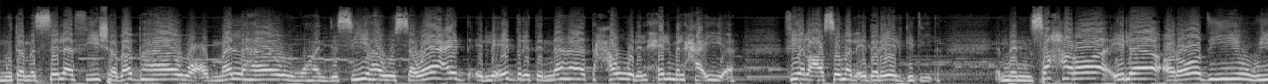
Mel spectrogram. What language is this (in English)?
Arabic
